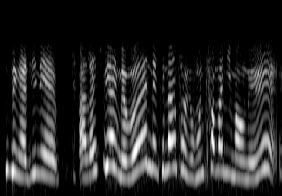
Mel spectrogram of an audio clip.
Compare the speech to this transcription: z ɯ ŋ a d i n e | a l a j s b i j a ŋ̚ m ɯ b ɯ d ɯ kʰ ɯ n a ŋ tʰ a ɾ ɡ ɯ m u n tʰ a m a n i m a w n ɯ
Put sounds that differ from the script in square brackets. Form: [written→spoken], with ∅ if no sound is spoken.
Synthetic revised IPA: z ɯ ŋ a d i n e | a l a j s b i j a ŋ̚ [m→n] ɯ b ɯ [d→n] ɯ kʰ ɯ n a ŋ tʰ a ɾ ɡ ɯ m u n [tʰ→kʰ] a m a n i m a w n ɯ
